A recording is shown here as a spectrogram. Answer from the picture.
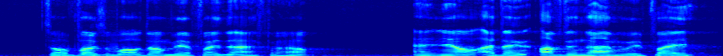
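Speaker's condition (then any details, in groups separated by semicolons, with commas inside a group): ALS; continuing to lose abilities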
